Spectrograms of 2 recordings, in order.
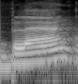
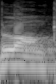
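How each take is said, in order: First: ব্ল্যাঙ্ক said like English blank, with a flat a sound; ব্ল্যাঙ্ক with the English blank vowel; wrong pronunciation. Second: ব্লঙ্ক said blong, with a rounded o like French Blanc; ব্লঙ্ক spoken as blong, not blank; correct pronunciation. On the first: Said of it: "ব্ল্যাঙ্ক উচ্চারণ হবে না". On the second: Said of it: "উচ্চারণ হবে ব্লঙ্ক". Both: Shown as a demonstration.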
